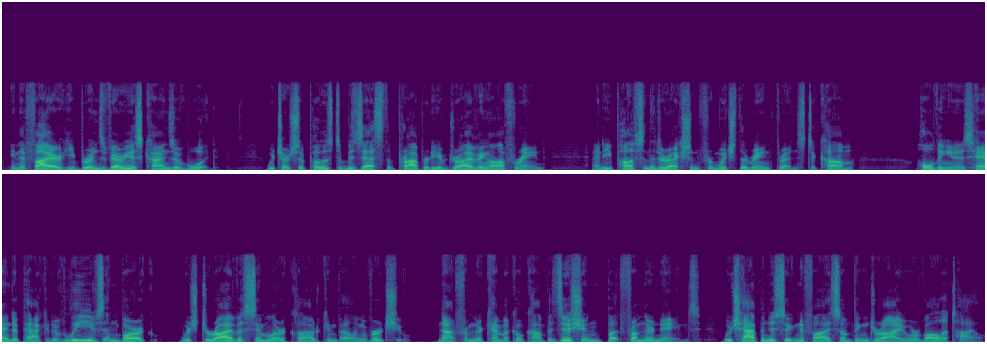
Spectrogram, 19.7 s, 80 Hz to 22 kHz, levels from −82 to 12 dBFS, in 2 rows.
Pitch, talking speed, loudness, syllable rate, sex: 110 Hz, 205 wpm, -22 LUFS, 5.9 syllables/s, male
